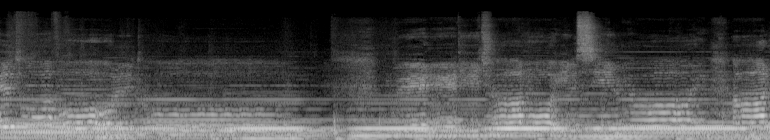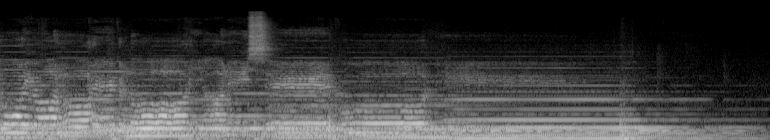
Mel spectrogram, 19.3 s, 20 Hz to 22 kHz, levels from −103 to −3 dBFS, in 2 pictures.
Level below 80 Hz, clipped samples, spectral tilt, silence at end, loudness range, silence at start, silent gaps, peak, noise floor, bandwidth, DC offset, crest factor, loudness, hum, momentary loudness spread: -42 dBFS; under 0.1%; -8 dB/octave; 0.1 s; 5 LU; 0 s; none; -14 dBFS; -50 dBFS; 13 kHz; under 0.1%; 16 dB; -30 LUFS; none; 8 LU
